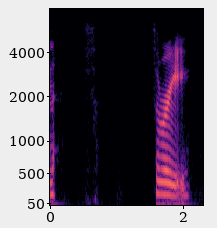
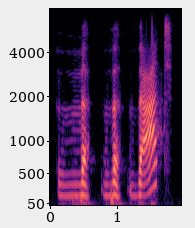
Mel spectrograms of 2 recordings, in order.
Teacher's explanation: So in three, TH is unvoiced, but in the word that, okay, the TH is voiced.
